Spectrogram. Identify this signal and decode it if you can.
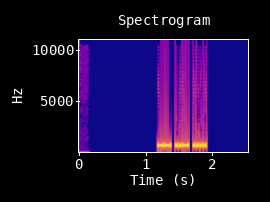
Morse code, heard as a keyed tone, about 42 wpm, 700 Hz. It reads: MUH
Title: USA Call Sign Postfixes - 3 Letters 45wpm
